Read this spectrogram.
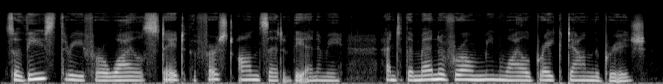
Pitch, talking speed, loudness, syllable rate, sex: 195 Hz, 210 wpm, -16 LUFS, 5.4 syllables/s, female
